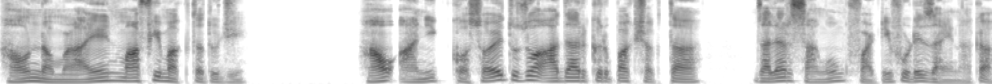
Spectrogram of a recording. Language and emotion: Goan Konkani, sad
